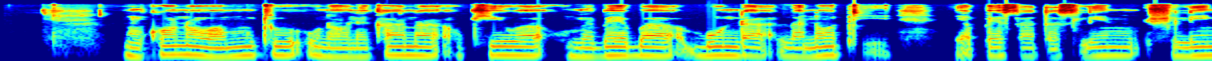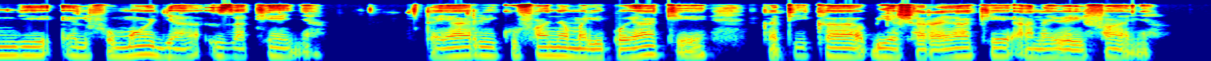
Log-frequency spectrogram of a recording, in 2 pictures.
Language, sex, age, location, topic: Swahili, male, 18-24, Kisii, finance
